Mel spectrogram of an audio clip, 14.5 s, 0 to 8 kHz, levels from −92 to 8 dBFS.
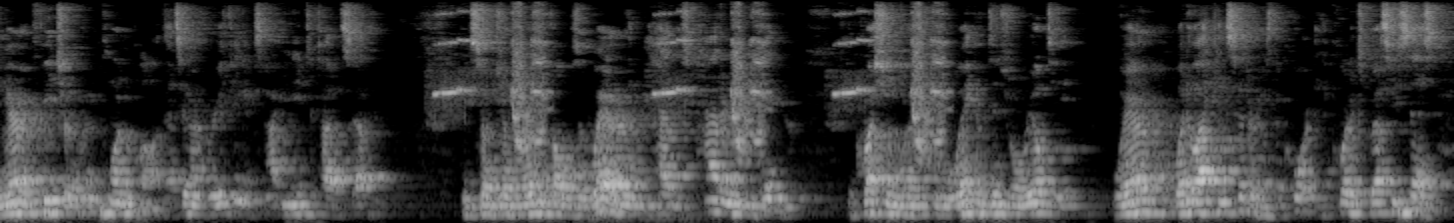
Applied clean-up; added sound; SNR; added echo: classical method WPE with log-MMSE.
